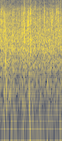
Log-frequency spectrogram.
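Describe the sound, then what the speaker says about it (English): Steady rain patters at a wild camp on Dartmoor during a storm, a soft continuous hiss of drops on surfaces, faint and even, with no voices. "Still raining."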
